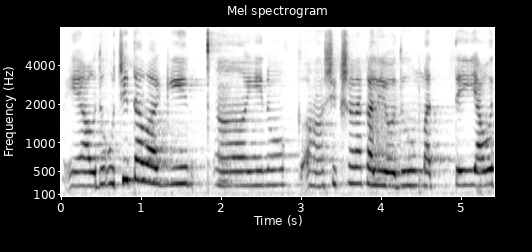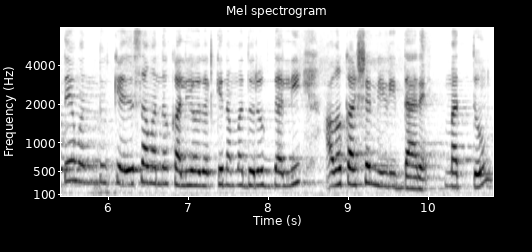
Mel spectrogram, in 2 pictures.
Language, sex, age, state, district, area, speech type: Kannada, female, 18-30, Karnataka, Chitradurga, urban, spontaneous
